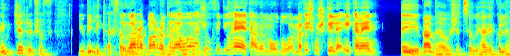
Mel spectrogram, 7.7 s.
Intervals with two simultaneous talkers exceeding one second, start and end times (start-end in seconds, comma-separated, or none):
1.8-3.2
